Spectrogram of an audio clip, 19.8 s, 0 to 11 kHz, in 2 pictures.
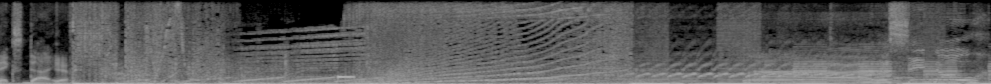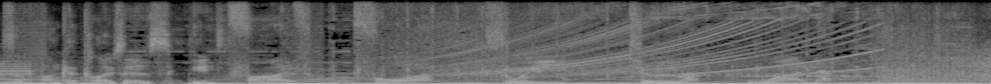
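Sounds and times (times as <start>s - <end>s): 
speech: 0.0s - 3.8s, 10.8s - 14.3s, 16.3s - 18.3s
rising electronic wails: 1.8s - 19.8s
loud chaotic alarm blaring in a studio: 2.0s - 19.8s
steady buzzing tones: 3.4s - 19.8s.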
